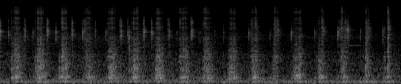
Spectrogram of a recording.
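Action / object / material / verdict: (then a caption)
scrape / black-coated copper foil scratch board scraped with a metal stylus / copper foil / none. A metal-tipped, red-handled stylus scratches a thin, solid, flat black-coated copper foil scratch board lying on a table partly under a white paper sheet. Quick, steady strokes, about two per second, make a dry, bright scraping hiss with a faint midrange rasp.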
